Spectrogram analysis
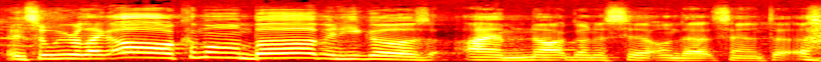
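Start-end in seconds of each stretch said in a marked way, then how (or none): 0.6-1.6 high, loud mock coaxing; coaxing parent. Parents urge their son toward Santa, high coaxing voice. 2.3-4.1 low, stubborn imitation of a small boy; little boy refusing. Dad imitates his son refusing Santa, low and firm. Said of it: "just a little bitty guy".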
